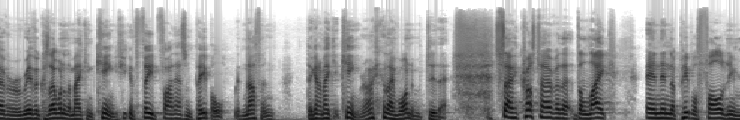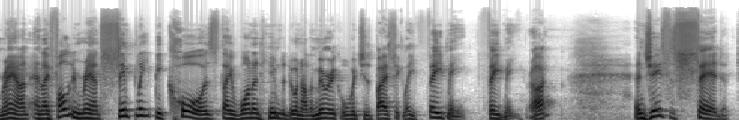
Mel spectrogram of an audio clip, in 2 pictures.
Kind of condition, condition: setting, large echoing room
